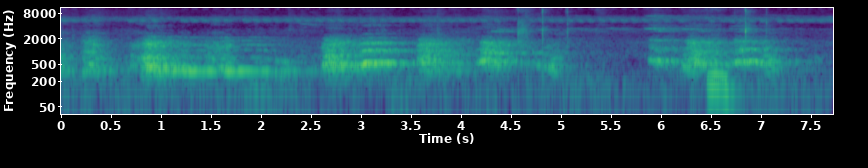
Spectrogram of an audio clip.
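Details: Young dogs held for sale in India give drawn-out whining howls, several wavering harmonic cries spread across seven seconds with short pauses between them. A low human voice is briefly audible near the end.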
